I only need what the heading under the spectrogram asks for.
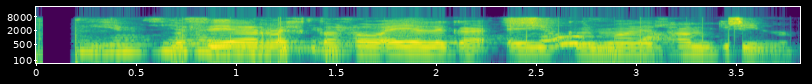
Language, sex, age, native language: Icelandic, male, 11, Icelandic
